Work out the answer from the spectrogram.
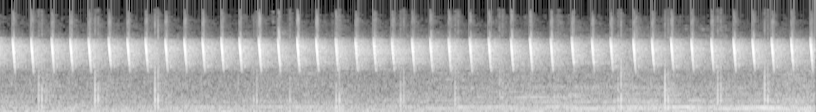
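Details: Bar-winged prinia, known locally as ciblek sawah, in a recording for training competition birds: a steady, unbroken train of about forty-five short, high, piercing notes, roughly five a second, over a quiet low hum.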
